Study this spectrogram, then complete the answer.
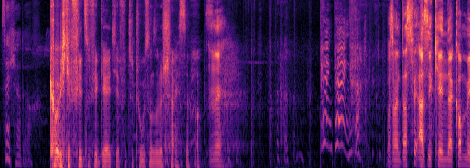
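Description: Children shout and laugh excitedly.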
